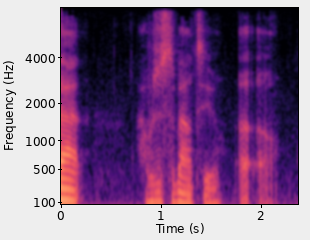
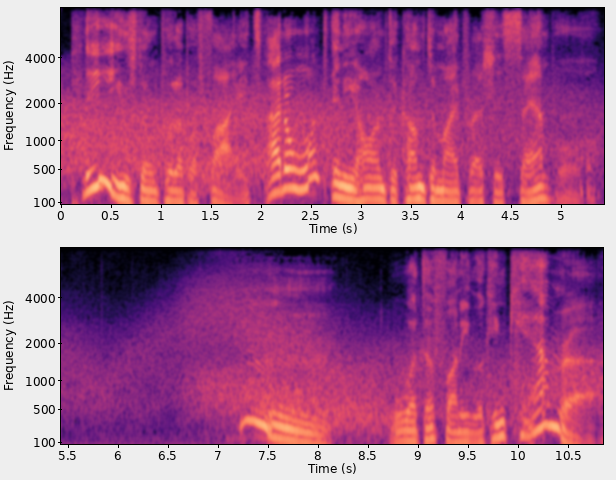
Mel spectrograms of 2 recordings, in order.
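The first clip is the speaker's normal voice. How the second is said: creepy mad scientist; 3 semitones higher than usual. Acted. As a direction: savour every word like a greedy villain. Voicing Hojo.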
